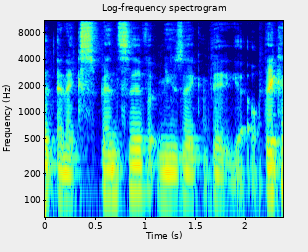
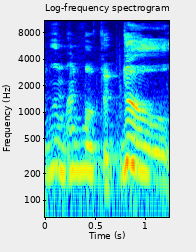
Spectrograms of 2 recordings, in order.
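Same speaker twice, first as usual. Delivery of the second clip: mocking, high, whiny rich kid voice. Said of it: "I could kinda hear the satirical tone".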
